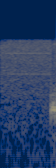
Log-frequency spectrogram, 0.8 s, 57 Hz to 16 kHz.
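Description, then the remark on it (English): A faint line hiss gives way to a sudden, louder steady telephone tone near the end, brief, like a phone line connecting as a caller comes on the line. No one speaks. “I've got a phone call here at 706.”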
